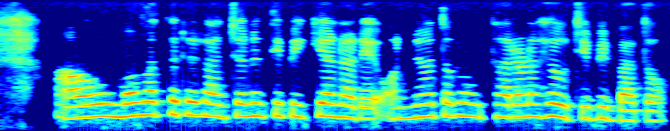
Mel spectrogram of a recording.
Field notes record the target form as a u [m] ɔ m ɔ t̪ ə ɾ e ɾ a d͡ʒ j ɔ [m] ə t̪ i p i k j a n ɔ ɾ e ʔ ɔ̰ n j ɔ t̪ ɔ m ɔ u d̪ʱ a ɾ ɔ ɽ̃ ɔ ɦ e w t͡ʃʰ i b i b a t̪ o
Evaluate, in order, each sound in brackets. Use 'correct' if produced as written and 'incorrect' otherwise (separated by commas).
correct, incorrect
